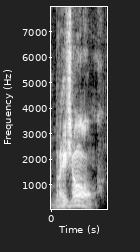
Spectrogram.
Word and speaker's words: Brigitte: The I actually think it would be pronounced Brigitte.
